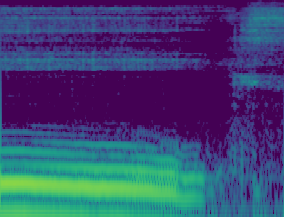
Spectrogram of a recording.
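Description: A man's low voice drawing out the word "peace" as one long, steady held note that fades. It ends with a short hiss of the final "s" near the end.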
